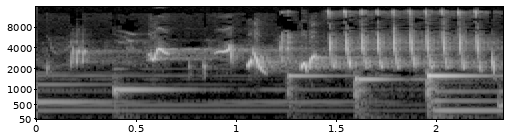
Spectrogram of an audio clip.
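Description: Slow, gentle solo piano notes ringing on, with birdsong chirping above them; a fast high bird trill starts near the end.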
